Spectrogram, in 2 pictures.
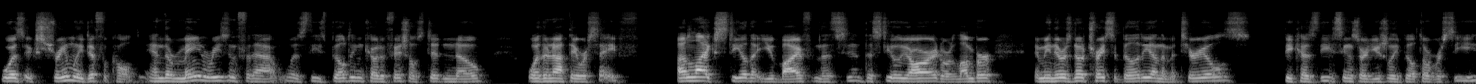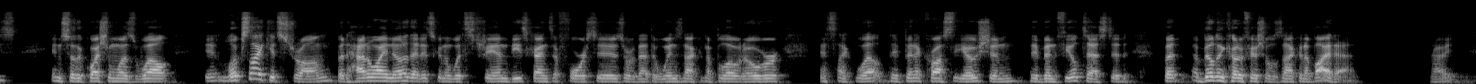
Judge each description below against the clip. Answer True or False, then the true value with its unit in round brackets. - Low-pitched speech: False (145 Hz)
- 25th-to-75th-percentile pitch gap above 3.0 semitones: False (2.4 semitones)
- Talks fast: True (225 wpm)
